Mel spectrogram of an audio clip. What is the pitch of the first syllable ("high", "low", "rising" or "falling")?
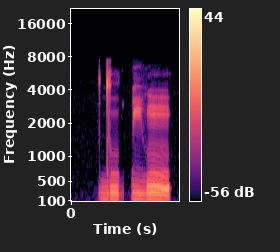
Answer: low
